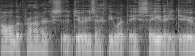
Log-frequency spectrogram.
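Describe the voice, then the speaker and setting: Over noticeable background noise, a man speaks at a very slow pace in a very deep, low voice with ordinary pitch variation. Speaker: knife hobbyist video host. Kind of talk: casual video update. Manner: hesitant, many fillers.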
